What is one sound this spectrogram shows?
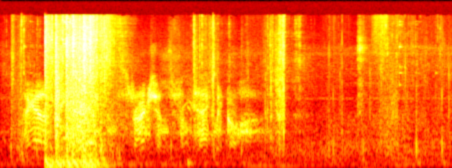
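A rifle magazine is swapped with metallic clicks.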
